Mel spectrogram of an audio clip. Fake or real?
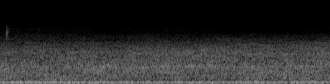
fake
